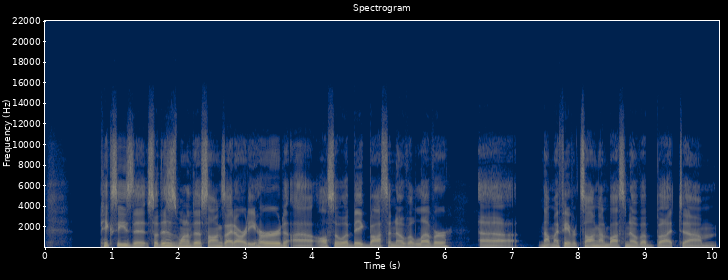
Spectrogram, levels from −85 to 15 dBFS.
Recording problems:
none

